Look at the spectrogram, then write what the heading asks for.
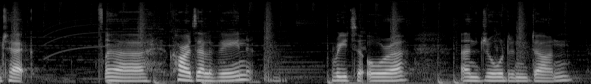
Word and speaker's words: Cara Delevingne: It was about public perception of this one person and aspiration, and so yeah, it's not really about Cara Delevingne. She just happens to rhyme with magazine.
